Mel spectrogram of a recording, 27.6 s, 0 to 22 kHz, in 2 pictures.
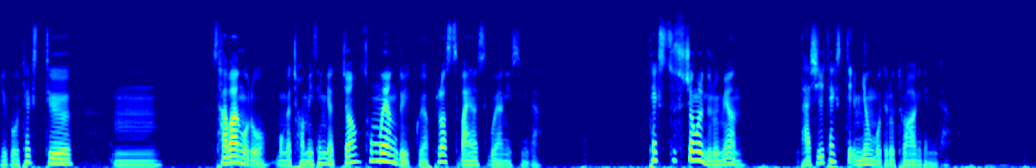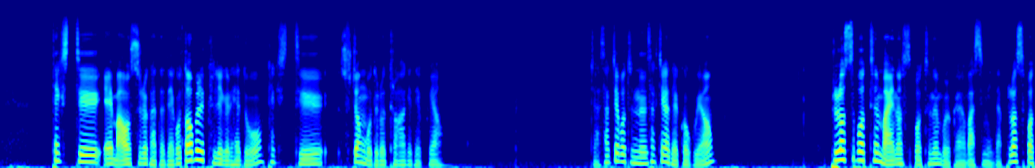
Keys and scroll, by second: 6.9 ctrl+1, 13.2 Escape, 19.6 Escape.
